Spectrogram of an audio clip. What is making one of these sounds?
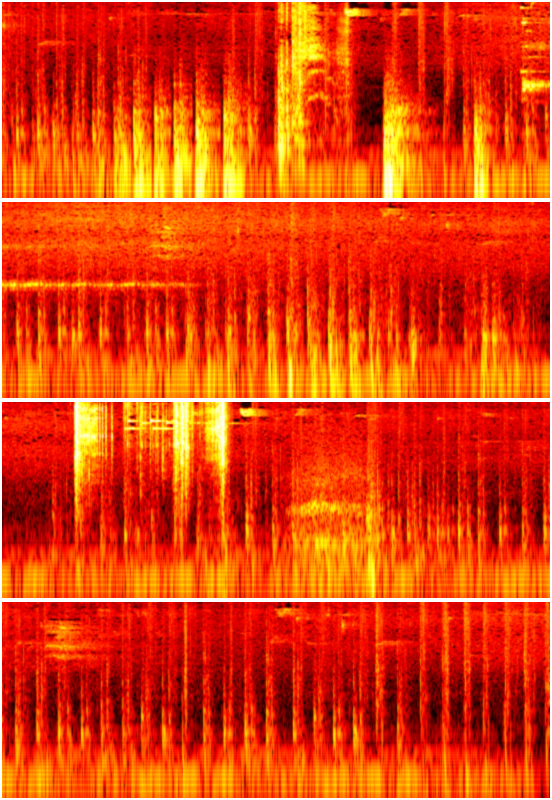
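Quick footsteps patter across wooden boards.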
